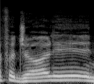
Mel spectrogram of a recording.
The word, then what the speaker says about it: fagioli: Pasta fagioli, nice. – Is it fagioli? – Fagioli, exactly.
